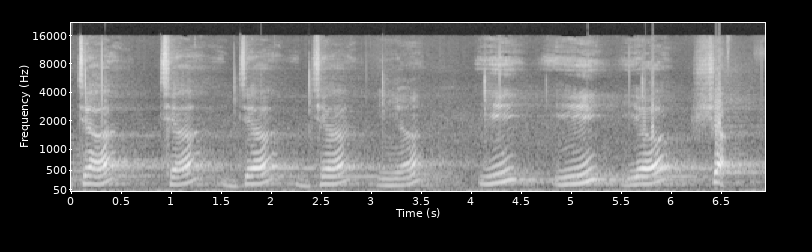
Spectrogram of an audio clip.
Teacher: ನಂತರ ತಾಲವ್ಯ ಅಕ್ಷರಗಳು ಅಂತಂದರೆ ಈ ನಮ್ಮ ಮೇಲ್ಭಾಗದೊಳಗೆ ಅಂಗಳ ಏನಿದೆ, ಅಂಗಳದ ಮುಂದಿನ ಭಾಗದೊಳಗೆ ಮುಂದಿನ ಭಾಗದೊಳಗೆ ಉಚ್ಚರಿಸಲ್ಪಡುವಂಥ ಅಕ್ಷರಗಳು ತಾಲವ್ಯ ಅಕ್ಷರಗಳು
